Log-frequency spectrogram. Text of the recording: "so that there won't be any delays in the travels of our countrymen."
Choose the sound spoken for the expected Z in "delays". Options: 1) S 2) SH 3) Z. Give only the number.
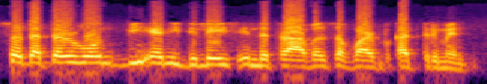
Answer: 1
